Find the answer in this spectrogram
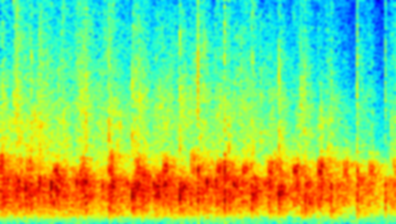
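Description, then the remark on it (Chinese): Warm, sustained applause from a church audience thanking a sister and giving glory to God, a dense steady patter of many hands clapping at an even, fairly loud level for the full few seconds, with no talking over it. “我们再一次用热烈的掌声来谢谢”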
